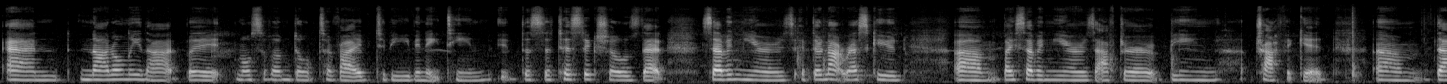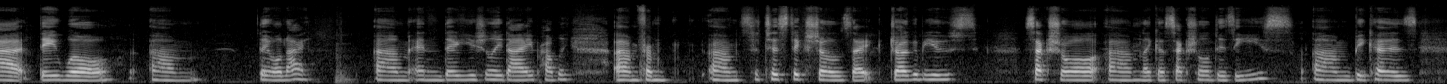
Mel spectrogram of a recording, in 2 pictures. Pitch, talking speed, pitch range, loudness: 205 Hz, 130 wpm, 195-220 Hz, -23 LUFS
